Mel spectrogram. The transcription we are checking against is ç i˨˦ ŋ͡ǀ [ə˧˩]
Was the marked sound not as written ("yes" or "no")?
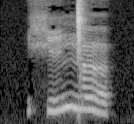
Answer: no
